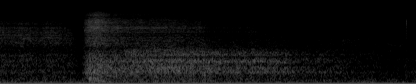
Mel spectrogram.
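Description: A person breathing audibly: a sudden exhale about a second in that fades away over a second or two, over a steady background hiss.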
